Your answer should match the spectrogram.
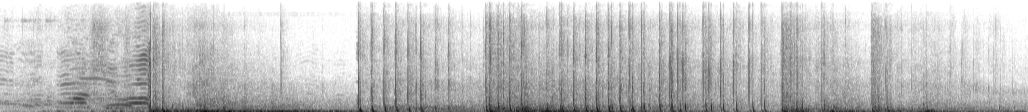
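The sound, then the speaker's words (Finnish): Rapid bursts of gunfire crack repeatedly amid loud booming stun grenade blasts as Russian forces fire toward hundreds of protesters on Freedom Square to disperse the crowd, filmed by a surveillance camera, over a roaring crowd with shouting voices, the shots coming in dense rhythmic volleys throughout. “venäläiset käyttivät tainnutus granaatteja mielenosoittajia vastaan sekä ampuivat kohti mielenosoittajia hajottaakseen väkijoukon”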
